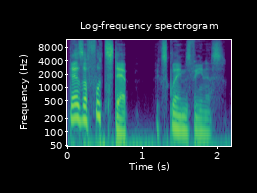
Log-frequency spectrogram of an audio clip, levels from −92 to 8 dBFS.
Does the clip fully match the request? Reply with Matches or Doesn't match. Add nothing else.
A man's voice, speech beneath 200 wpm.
Matches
